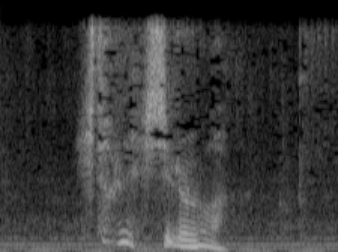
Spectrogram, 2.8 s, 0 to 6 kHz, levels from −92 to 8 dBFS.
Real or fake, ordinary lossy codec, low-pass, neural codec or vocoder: real; none; 5.4 kHz; none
